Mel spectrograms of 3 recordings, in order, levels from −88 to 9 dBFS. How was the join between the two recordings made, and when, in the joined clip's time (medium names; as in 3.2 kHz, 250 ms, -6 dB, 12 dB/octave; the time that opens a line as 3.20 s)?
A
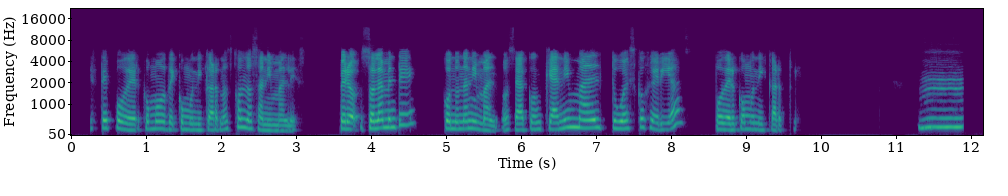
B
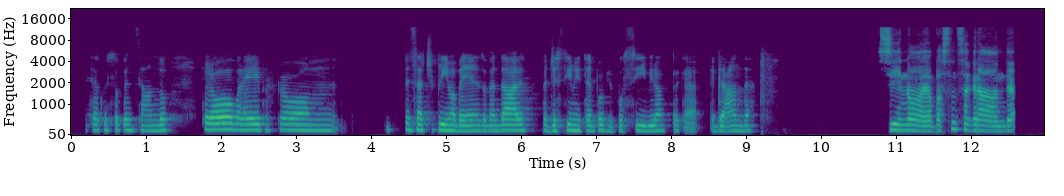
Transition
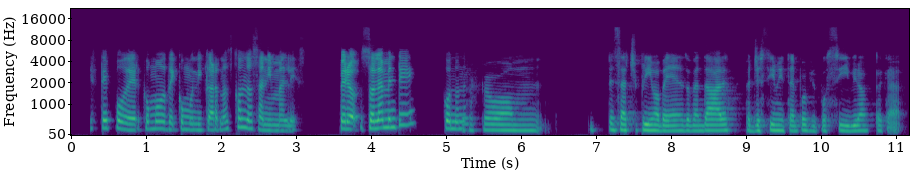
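A
4.41–5.28 s: low-pass 3.9 kHz -> 1 kHz
5.25 s: go over to B from 2.53 s, crossfade 0.06 s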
